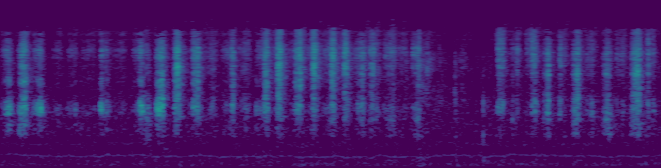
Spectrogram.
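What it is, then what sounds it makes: Scratch art paper being scratched. A wooden stylus scratches back and forth across a black-coated scratch art paper sheet in a spiral notebook. Quiet, bright, papery scrapes come in an uneven rhythm of short strokes over a steady low hum and a faint midrange tone.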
